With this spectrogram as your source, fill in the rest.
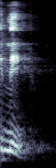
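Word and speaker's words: know: আজ আমরা সেগুলো শিখে নিই।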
